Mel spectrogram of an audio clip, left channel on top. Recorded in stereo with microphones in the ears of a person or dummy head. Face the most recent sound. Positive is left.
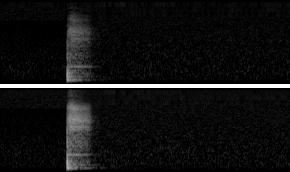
turn(degrees=-40)  # may be behind; listen again after turning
